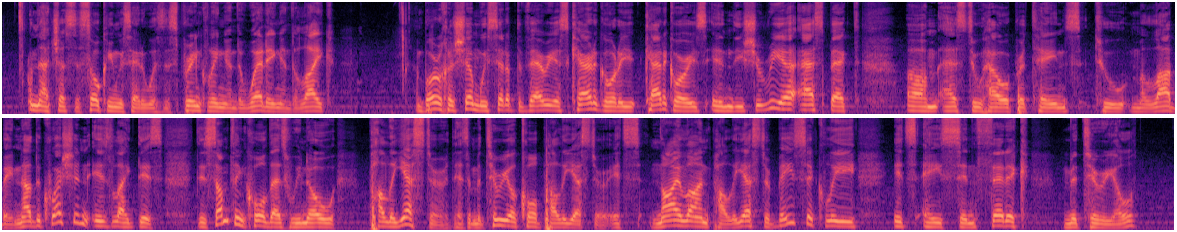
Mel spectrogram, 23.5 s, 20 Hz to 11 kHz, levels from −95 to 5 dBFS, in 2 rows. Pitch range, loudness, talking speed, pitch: 115-145 Hz, -21 LUFS, 165 wpm, 125 Hz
